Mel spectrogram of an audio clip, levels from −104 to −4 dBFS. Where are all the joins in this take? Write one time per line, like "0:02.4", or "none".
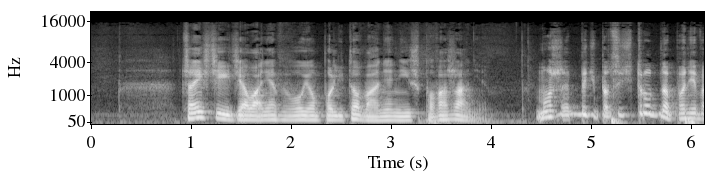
0:04.4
